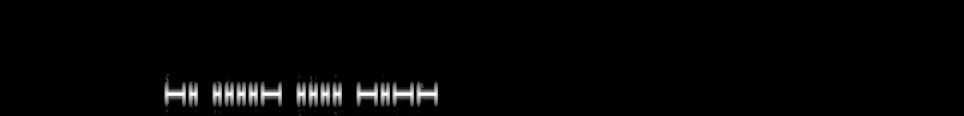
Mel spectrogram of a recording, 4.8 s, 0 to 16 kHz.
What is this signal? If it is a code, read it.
Morse code, heard as a keyed tone, about 40 wpm, 700 Hz. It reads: N4HY
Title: USA Call Signs - 4 Characters - Repeated 2x - 40wpm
